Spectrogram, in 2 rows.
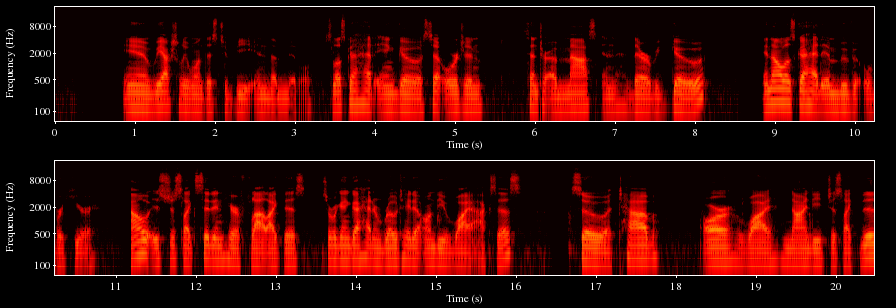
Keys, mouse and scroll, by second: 1.6-2.7 right drag, 2.7 Tab, 3.1-6.7 right drag, 6.7 Tab, 6.9 Tab, 7.8 click, 9.1 click, 11.0 click, 11.7-12.0 scroll down 3, 12.3 shift+middle click, 13.3-13.6 scroll down 3, 13.6-15.8 middle drag, 15.8 scroll up 1, 15.9-17.3 middle drag, 17.3 Tab, 18.4 r, 20.2 middle click.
